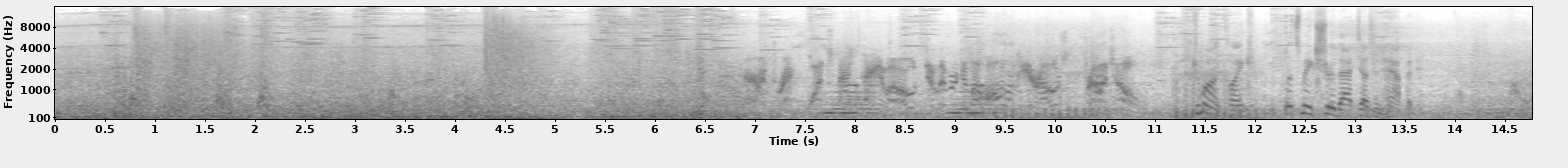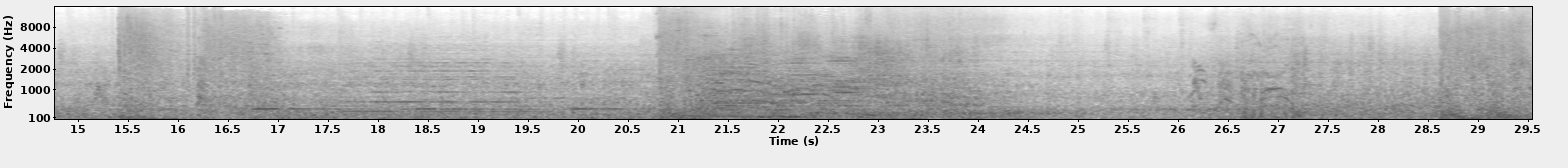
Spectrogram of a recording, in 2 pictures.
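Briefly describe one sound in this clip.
Video game music and sound effects play.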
